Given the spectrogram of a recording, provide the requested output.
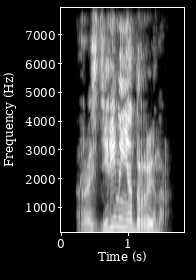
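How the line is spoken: Growl. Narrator (Russian): прорычал он

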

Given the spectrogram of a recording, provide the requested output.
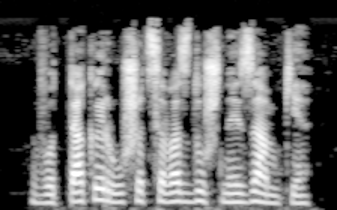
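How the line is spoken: Grumbled. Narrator (Russian): буркнул он

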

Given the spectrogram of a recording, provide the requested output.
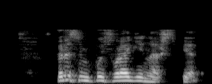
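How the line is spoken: Sighing madman. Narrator (Russian): вздохнул псих

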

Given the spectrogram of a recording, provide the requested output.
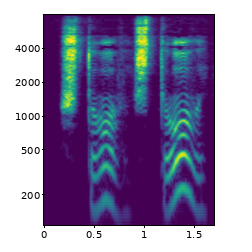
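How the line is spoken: Babbling. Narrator (Russian): пролепетала

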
